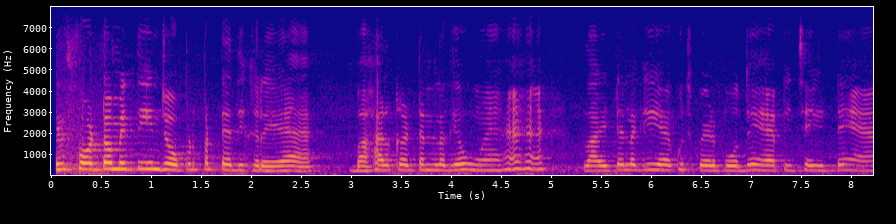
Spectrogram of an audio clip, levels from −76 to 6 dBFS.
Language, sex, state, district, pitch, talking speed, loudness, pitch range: Hindi, female, Haryana, Jhajjar, 255 Hz, 175 wpm, -18 LUFS, 235-275 Hz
